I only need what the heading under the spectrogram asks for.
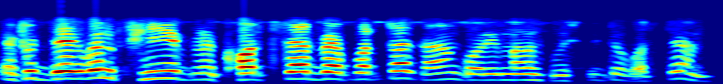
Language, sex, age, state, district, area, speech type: Bengali, male, 60+, West Bengal, Purba Bardhaman, urban, conversation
